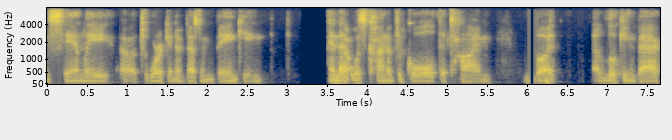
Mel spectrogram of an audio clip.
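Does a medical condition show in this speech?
No.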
